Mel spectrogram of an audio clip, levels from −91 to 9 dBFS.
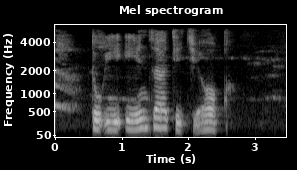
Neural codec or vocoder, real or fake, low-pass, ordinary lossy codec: vocoder, 44.1 kHz, 128 mel bands every 512 samples, BigVGAN v2; fake; 5.4 kHz; MP3, 48 kbps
